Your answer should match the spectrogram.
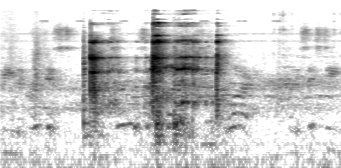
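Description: Kitchen dishes and utensils clinking and clattering in two bursts, one about a second in and a longer one around two seconds, each leaving a short metallic ringing.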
